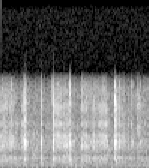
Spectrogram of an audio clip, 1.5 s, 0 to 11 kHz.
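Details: TRS-80 pocket computer printer after repair with replaced pinions and restringing, printing a name in font size three; short dry ticks and clicks in uneven bursts as the pen mechanism steps, no grinding or binding; prints normally.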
